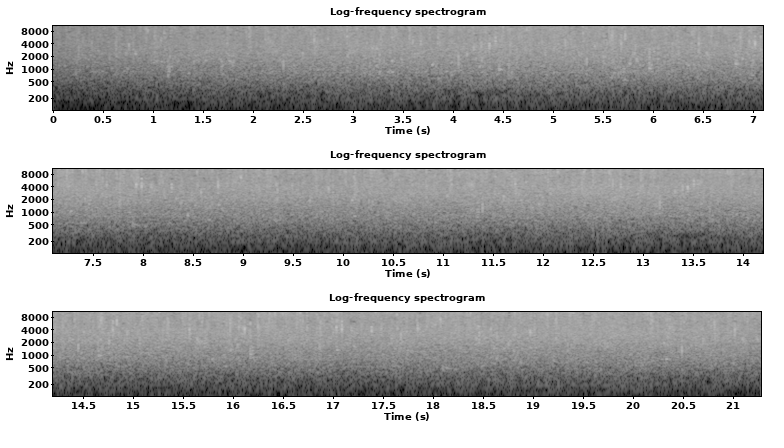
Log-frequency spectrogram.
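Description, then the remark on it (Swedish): Steady rain pours down without pause, a dense hiss of countless drops pattering on a surface, evenly loud throughout with no voices. “Vatten, vatten, bara vatten.”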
